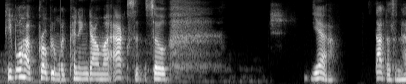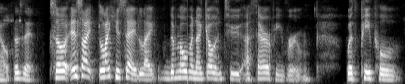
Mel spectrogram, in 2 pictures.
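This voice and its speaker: Young woman from Hong Kong, music therapist, animated and quick to laugh in casual discussion. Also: mid-range voice. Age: young adult. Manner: animated, laughs often, acts out quoted remarks. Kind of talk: conversational discussion.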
